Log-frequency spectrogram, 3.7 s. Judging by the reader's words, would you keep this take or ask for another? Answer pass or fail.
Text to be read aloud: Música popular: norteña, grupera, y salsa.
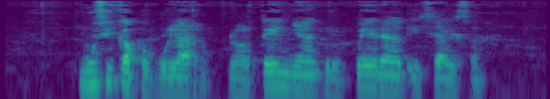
pass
